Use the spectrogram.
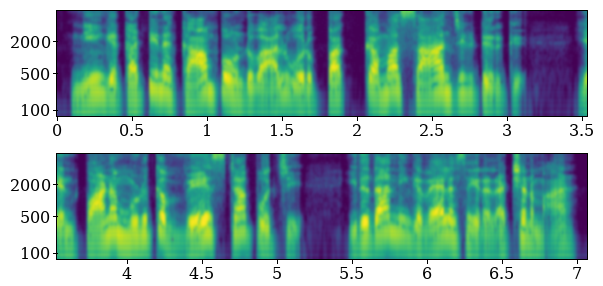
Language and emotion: Tamil, angry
